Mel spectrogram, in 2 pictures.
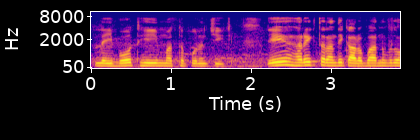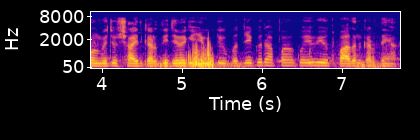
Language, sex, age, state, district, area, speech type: Punjabi, male, 18-30, Punjab, Ludhiana, urban, spontaneous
